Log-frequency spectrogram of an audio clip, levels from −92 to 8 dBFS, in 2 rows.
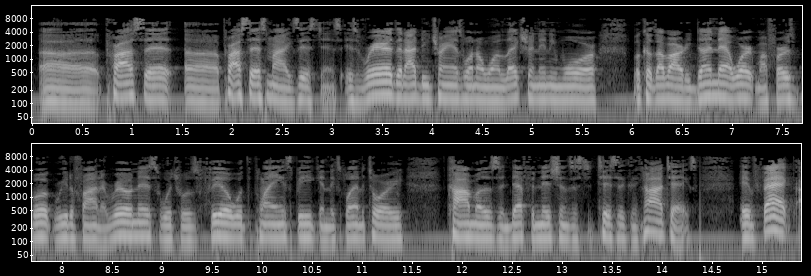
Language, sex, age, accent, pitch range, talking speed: English, male, 30-49, American, 115-135 Hz, 175 wpm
